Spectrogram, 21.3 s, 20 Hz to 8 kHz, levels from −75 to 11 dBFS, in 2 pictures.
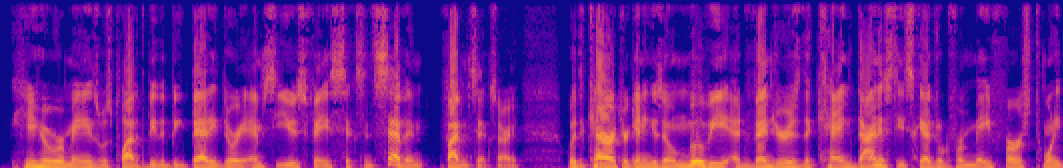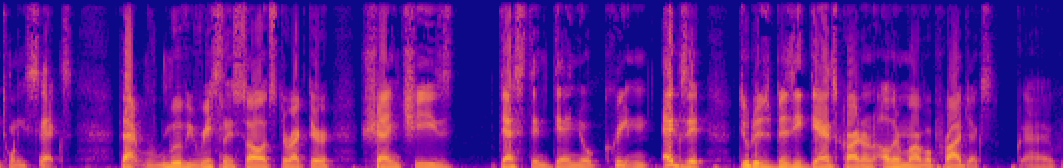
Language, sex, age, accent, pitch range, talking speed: English, male, 50-69, American, 100-130 Hz, 165 wpm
